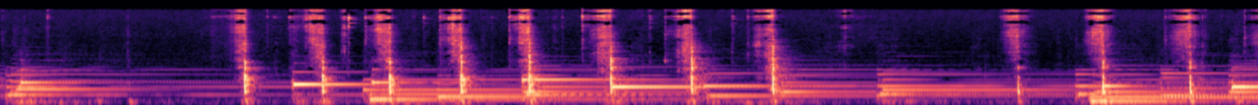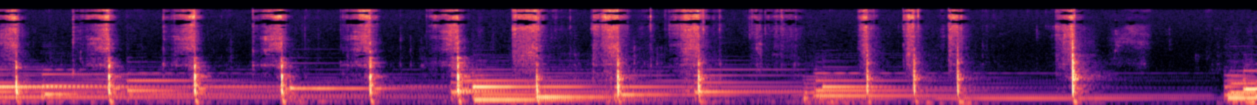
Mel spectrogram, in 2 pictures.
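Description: Chef's knife chopping a white onion on a wooden cutting board: a long run of sharp, irregularly spaced knocks of the blade on the wood. Soft piano music plays underneath.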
